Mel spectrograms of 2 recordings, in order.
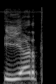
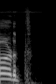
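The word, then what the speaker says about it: earth: आवाज अर्थ पृथ्वी को इसलिए इयर्थ नहीं बोलते ठीक है इसलिए अर्थ भी नहीं बोलते इसे बोलते हैं अर्थ अर्ली डर्थ डर्थ इसीलिए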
